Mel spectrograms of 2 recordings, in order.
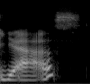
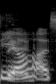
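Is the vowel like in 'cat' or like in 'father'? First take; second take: cat; father. First: The vowel is front, like 'cat'. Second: The vowel is open and back, like 'father'. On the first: The speaker calls it wrong. "It's not yass" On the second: The speaker calls it right. "It's yass"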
